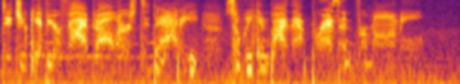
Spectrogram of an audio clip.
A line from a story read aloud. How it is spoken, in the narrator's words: Kids whispering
